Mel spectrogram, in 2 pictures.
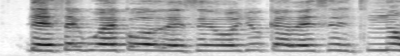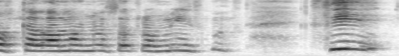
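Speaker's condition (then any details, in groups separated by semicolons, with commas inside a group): Cerebral palsy; from birth; affects speech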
